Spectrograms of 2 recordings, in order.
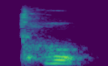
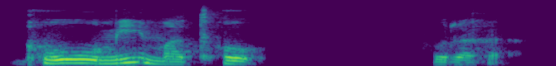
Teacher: This tha is the second letter in the tha varga, so it has to be aspirated.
